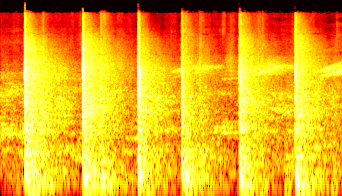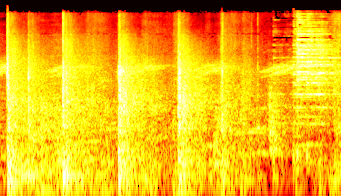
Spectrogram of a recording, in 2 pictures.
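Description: A Ketchum firefighter in full turnouts with an air tank pounds a sledgehammer through a wall to cut a hole big enough to get through, a steady rhythm of a dozen or so loud, heavy crunching blows about a second apart, each followed by a brief rattle of crumbling debris.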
